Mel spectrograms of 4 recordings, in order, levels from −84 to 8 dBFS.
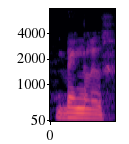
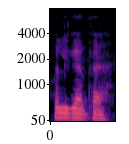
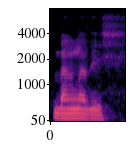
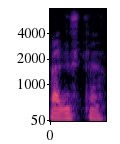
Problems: none marked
